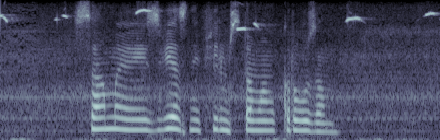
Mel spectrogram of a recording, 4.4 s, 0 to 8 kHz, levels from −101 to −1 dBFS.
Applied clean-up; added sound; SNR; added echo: none; Bird; 4 dB; none.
